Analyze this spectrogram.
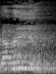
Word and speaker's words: कन्हैया: पहले आ रहा है, लेकिन आप उच्चारण करें कन्हैया तो ये जो न है ना ये ह में ही शामिल हो जा रहा है, तो इसकी मात्रा ह में आ गई।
